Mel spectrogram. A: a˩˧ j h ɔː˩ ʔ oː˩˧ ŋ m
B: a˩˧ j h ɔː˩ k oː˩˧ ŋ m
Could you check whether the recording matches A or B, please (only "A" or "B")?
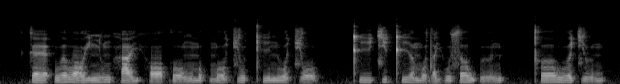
B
